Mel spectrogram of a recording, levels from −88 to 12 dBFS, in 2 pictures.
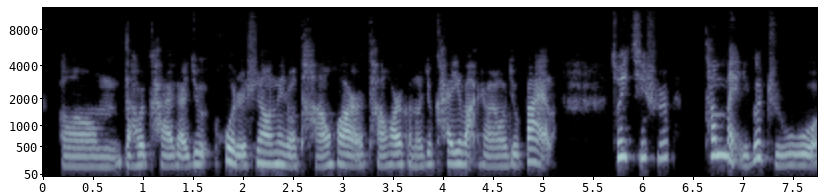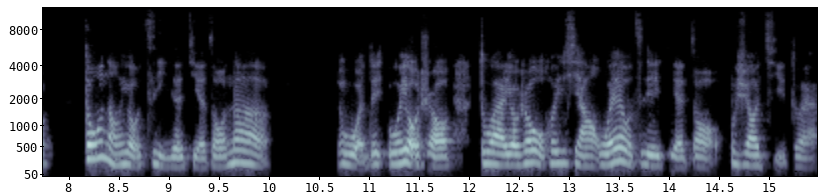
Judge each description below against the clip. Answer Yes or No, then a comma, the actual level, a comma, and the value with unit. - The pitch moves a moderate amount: Yes, average, 3.6 semitones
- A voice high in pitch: No, medium, 180 Hz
